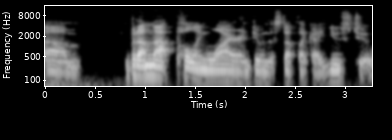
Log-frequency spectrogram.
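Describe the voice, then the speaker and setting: A man speaks with a US Northeastern accent. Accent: US Northeast. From Connecticut. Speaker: electrician and menswear reviewer. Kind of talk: casual chat.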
